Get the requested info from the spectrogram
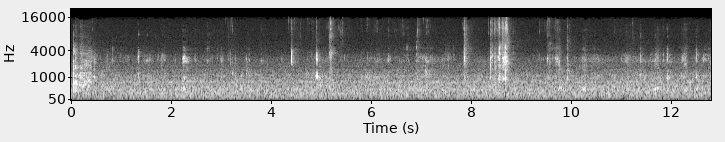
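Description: A person chewing a mouthful of fried sausage and rice, with a few short crunchy clicks, the loudest about eight and a half seconds in.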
